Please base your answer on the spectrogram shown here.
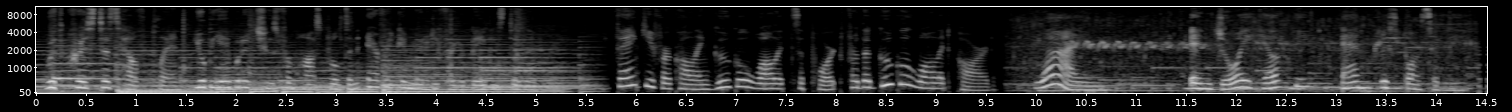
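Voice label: Spanish, English, Latina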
